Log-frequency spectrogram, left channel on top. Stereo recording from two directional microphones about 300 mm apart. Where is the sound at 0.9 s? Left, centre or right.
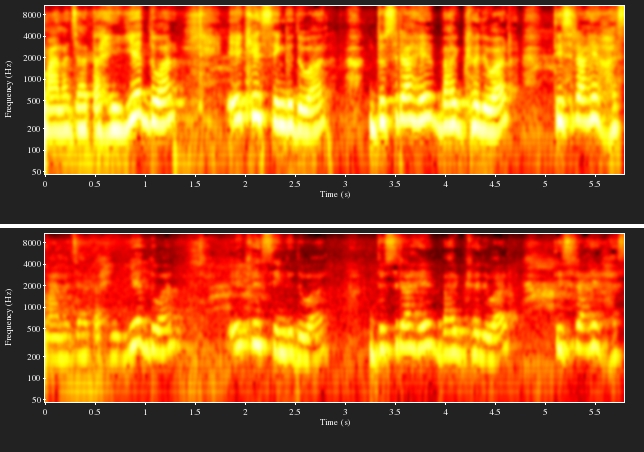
Left.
